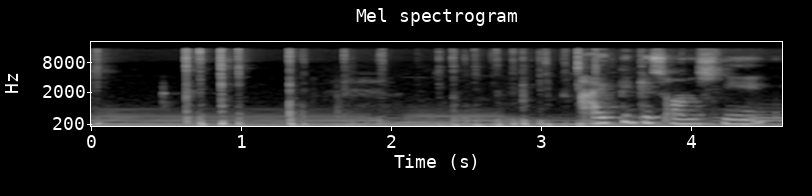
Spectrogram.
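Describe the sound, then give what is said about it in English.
Typing on a computer keyboard as a search is entered into Google: many irregular key clicks over steady background tones, growing busier and louder near the end. “And if I type it on Google, it will give me an answer.”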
